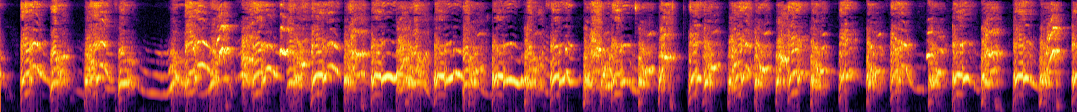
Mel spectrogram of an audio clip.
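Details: Four Shih Tzu puppies singing together indoors, a dense overlapping chorus of short yips and barks mixed with wavering, rising and falling howl-like whines, steady and busy throughout with a brief pause near two seconds.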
